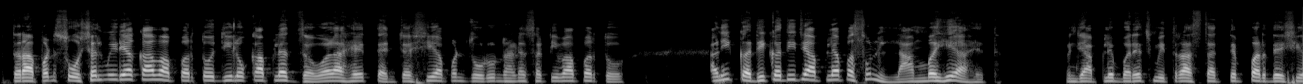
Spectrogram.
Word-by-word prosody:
तर 155 - +3
आपण 160 +3 +6
social 180 +3 0
media 225 +1 +3
का 220 -1 +6
वापरतो? 185 -3 +1
जी 185 +3 -5
लोकं 190 0 -1
आपल्या 190 +1 +4 0.2
जवळ 140 +4 0
आहेत 160 0 +1
त्यांच्याशी 145 +8 -4
आपण 170 -1 -3
जोडून 150 +1 -4
राहण्यासाठी 155 +1 -6
वापरतो. 160 -6 -2 0.9
आणि 210 +7 +1
कधी-कधी 205 +6 +3
जे 235 - +5
आपल्यापासून 215 +3 +1 0.2
लांबही 150 - +1
आहेत. 115 - -4 0.7
म्हणजे 140 +2 -3
आपले 145 +3 -1
बरेच 150 +1 -1
मित्र 155 0 -4
असतात 150 +1 0
ते - - +2 0.2
परदेशी 150 -3 +1
160 Hz, 135 wpm, -23 LUFS, 150-185 Hz, 0.9 s, आपण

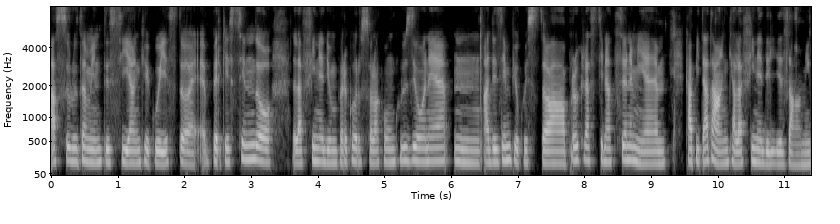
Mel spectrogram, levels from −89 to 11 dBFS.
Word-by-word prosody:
Assolutamente 190 -1 +1
sì 180 0 0
anche 175 +1 -1
questo 175 +2 0
è 165 -2 +1
ehm, - - -5
perché 185 0 0
essendo 200 -1 +2 0.3
la 175 -1 +2
fine 185 +1 -1
di 175 - 0
un 175 - -2
percorso 180 0 -2
alla 175 0 0
conclusione, 195 +1 0
mhmm, 180 -2 -1
ad 180 - 0
esempio 200 +1 +1
questa 170 -1 +2
procrastinazione 200 0 -1
mi 180 -4 +1
è 170 0 +1 0.3
capitata 185 +1 +2
anche 175 +2 +2
alla 170 0 +2
fine 175 +1 -1
degli 165 0 -1
esami. 155 -1 -2
180 Hz, 145 wpm, -22 LUFS, 175-195 Hz, 0.3 s, essendo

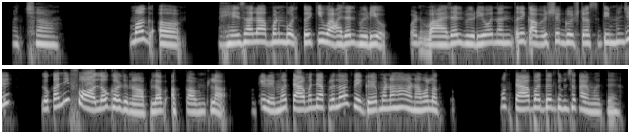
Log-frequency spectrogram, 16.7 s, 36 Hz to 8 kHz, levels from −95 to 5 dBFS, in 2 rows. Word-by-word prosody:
अच्छा. 225 +2 -4 1.2
मग 305 +2 +2
अ, 230 - +4 0.8
हे 225 +3 +1
झालं 260 +2 +3
आपण 265 0 +1
बोलतोय 250 -1 +1
की 280 - +2
व्हायरल 230 -2 +2
व्हिडिओ. 215 -2 +1 0.3
पण 115 0 -7
व्हायरल 210 +3 +2
व्हिडिओ 230 +2 +2
नंतर 245 +1 -1
एक 275 -2 0
आवश्यक 235 +4 0
गोष्ट 240 -1 -1
असते 235 -1 -4
ती 255 - +1
म्हणजे 265 - 0 0.5
लोकांनी 285 +5 +1
फॉलो 270 +1 +4
करणं 250 -8 +2
आपल्याला 210 +4 0
अकाउंटला 210 +1 -2
हो 220 - -15
की 295 - -2
नाही, 240 -5 +1
मग 250 +6 0
त्यामध्ये 275 +3 +3
आपल्याला 300 +6 +1
वेगळेपणा 270 0 +1 0.2
आणावा 245 -1 +1
लागतो. 240 -4 -4 0.6
मग 325 -1 -7
त्याबद्दल 280 +1 +2
तुमचं 290 0 -2
काय 250 -2 0
मत 205 -1 -5
आहे? 210 - -2
245 Hz, 145 wpm, -22 LUFS, 225-270 Hz, 1.2 s, अ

